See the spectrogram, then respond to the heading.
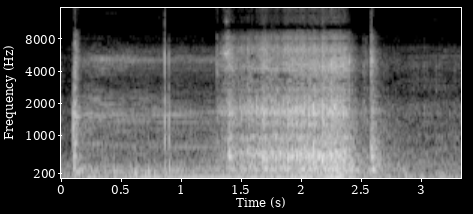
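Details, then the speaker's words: AC package unit indoor blower at high speed: sharp, uneven knocks over a low fan hum. The blower wheel's center hub spins but the wheel no longer follows it and rubs the housing, so the blower wheel clatters from a loose hub. "OK， 我仔细看了一下，发现找到问题了。它是，这个枫叶的这个中间的这个片在动，但是呢，这个轮子不跟着它走了"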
